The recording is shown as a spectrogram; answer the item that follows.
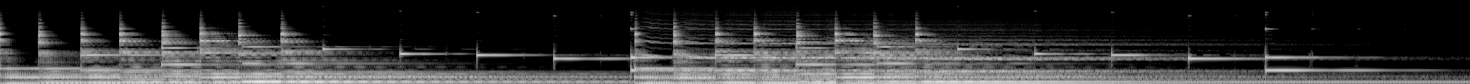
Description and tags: Dark Loop #2
Dark/mystery loop made in FL Studio.
mystery, film, dramatic, terror, television, imaginair, haunted, sinister, game, arp, series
